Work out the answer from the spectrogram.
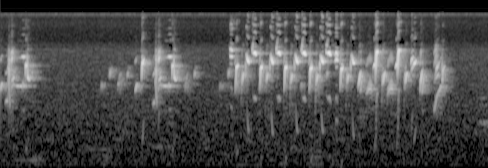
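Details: European goldfinch, likely a pet indoors, singing: a brief chirp, a short twittering phrase, then a long rapid run of liquid, tinkling notes lasting about two seconds.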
